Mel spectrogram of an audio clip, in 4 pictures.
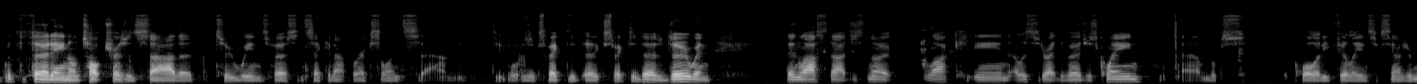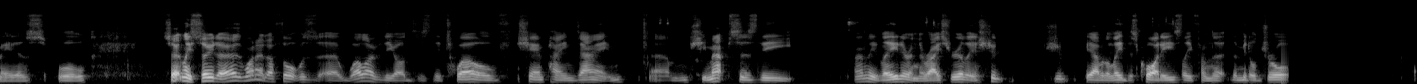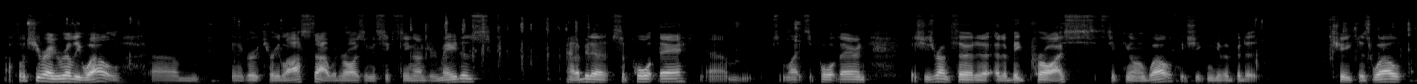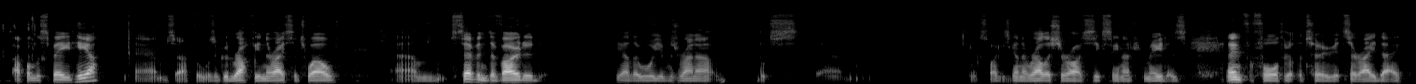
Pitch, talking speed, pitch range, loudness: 100 Hz, 205 wpm, 95-115 Hz, -28 LUFS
